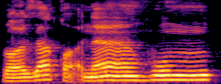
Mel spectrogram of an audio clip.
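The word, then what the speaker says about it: رَزَقْنَاهُمْ: Jadi cara bacanya razqnahum yunfiquun. Jadi mim ini harus jelas, makhrajnya harus tepat dulu. Hum yun. Tapi jangan terlalu lama karena kalau lama nanti akan menjadi dengung. Akhirnya salah baca.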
